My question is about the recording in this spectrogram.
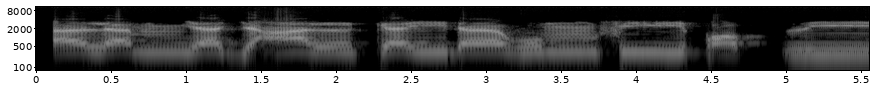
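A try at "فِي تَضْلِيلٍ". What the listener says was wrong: Nah, di sini huruf ta-nya tipis ya, Pak ya. Fi tadlil. Bukan to, tapi ta. Tadlil. Pertama tadi pengucapan huruf ta yang berdekatan dengan huruf dad.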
